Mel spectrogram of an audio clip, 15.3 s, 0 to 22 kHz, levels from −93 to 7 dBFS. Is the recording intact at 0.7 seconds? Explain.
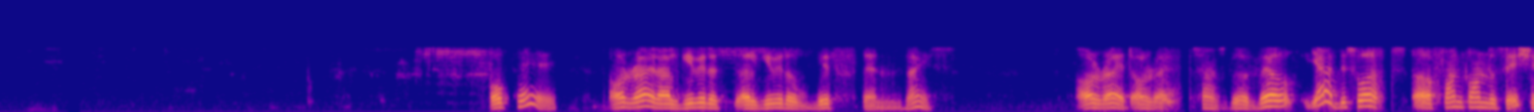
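No. At 0.70 s radio errors corrupted a run of AMR speech frames, so they failed their checksum and the decoder had to conceal them. This is the lost AMR speech frames fault. The decoder repeated the last good pitch and vocal tract settings while lowering the gain. The sound is drawn out into a smeared, held tone that fades toward silence over roughly 140 ms, which fits a run of about seven lost 20 ms frames. The speech then returns weak and rough for a moment.

Underneath this, the whole passage is carried by the AMR narrowband mobile codec at 7.4 kbps. The signal is sampled at 8 kHz and rebuilt from a vocal tract model driven by a few pulses per subframe, so nothing above 4 kHz survives. At this low bitrate the damage is plainly audible: the speech sounds muffled, buzzy and synthetic.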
